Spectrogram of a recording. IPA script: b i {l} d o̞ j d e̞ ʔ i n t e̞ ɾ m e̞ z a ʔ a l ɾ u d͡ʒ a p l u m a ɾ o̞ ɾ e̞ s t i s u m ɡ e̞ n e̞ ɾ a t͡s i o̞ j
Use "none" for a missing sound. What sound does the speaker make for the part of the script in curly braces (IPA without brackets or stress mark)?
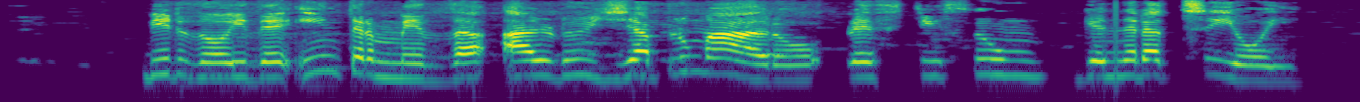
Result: ɾ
